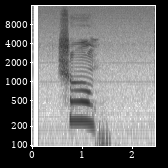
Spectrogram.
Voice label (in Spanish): "flor", ixil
